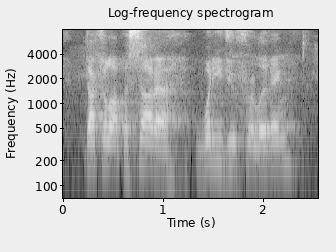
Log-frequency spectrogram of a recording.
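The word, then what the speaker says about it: Laposata: That's spelled L A P O S A T A. Dr. La Pasada, what do you do for a living?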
